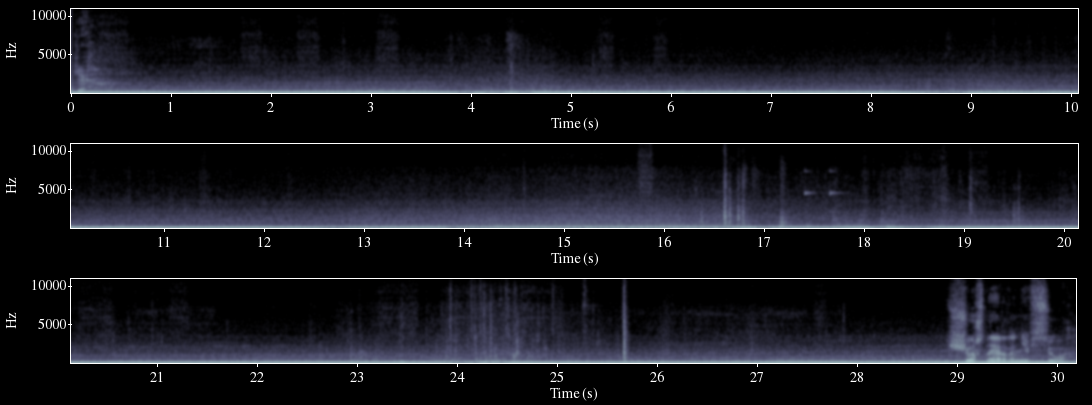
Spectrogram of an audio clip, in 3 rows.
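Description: Inside the cab of a Scania S500 truck on the move: a loud, steady low rumble of engine and tyres on a wet road, dipping briefly in level several times.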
